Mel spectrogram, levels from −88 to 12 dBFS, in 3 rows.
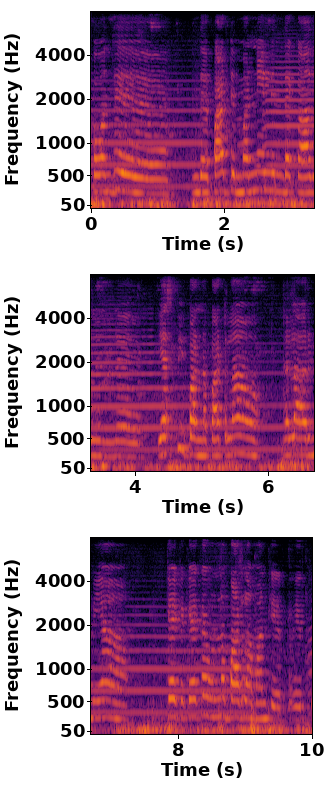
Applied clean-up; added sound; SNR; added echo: none; Trumpet; 14 dB; reverberation time 0.4 s.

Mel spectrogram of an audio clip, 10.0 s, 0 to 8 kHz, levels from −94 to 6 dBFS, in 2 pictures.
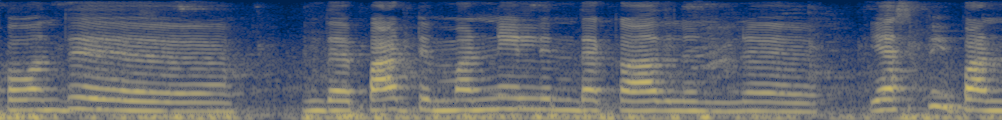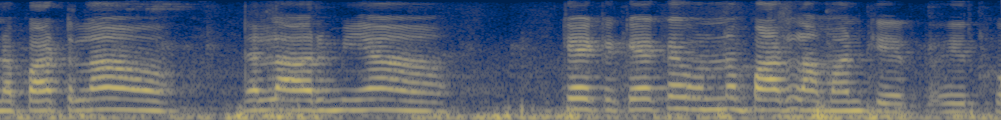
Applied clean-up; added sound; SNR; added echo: none; none; none; none.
